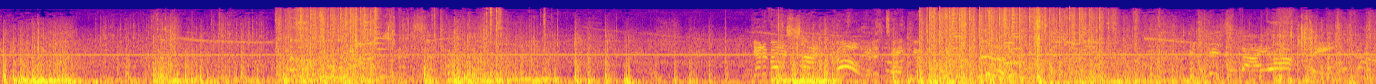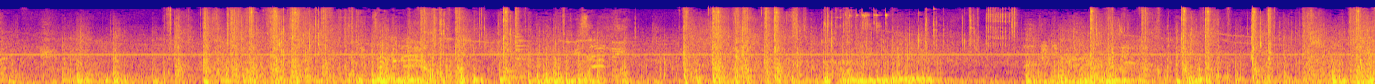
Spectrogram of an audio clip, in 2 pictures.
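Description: Gunshots bang out in quick bursts, close by.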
